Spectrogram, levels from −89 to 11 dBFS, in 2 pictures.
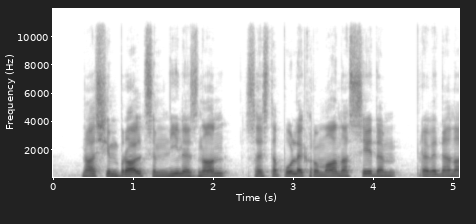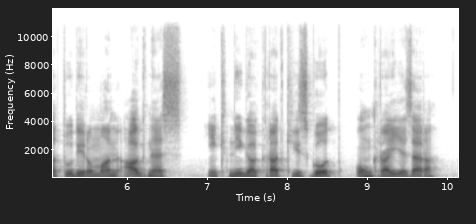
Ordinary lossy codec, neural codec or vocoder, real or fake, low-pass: none; codec, 44.1 kHz, 7.8 kbps, Pupu-Codec; fake; 10.8 kHz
